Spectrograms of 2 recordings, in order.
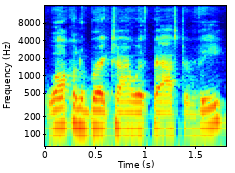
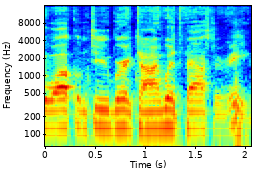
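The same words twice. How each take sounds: First: The voice is plain and ordinary, not put on. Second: The voice is deep and rich, like radio. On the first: "no, seriously" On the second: "that came out nice and rich. My my new radio voice"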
